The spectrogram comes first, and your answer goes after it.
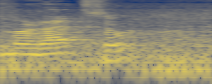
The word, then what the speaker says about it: Marazzo: Miraj what's correct yeah so the correct pronunciation is Murat so and as you know the origination of it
